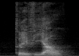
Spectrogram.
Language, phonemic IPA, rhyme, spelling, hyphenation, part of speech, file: Dutch, /ˌtri.viˈaːl/, -aːl, triviaal, tri‧vi‧aal, adjective, Nl-triviaal.ogg
- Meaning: trivial, insignificant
